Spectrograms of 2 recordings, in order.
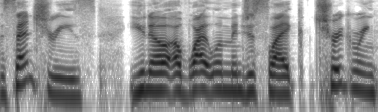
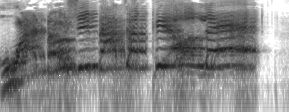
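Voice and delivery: very high, hyped-up, energetic voice; 4 dB louder than usual.

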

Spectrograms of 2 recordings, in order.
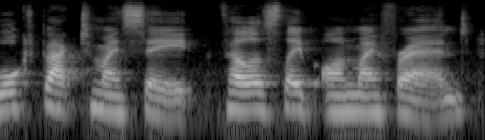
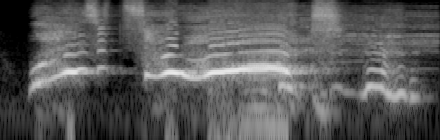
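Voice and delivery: frantic, hysterical shriek, very high and loud; 17 dB louder than usual. Retelling a hot plane ride, the speaker reenacts a hysterical screech. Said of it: "I literally screeched like".

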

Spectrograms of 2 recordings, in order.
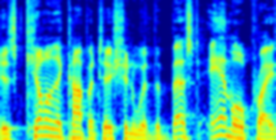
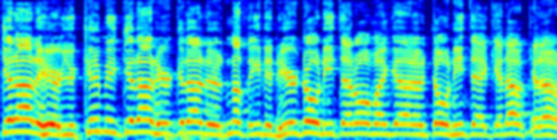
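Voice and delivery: mock yelling, much higher; 10 semitones higher, 4 dB louder than usual. Speaker retells a cop yelling at goats eating his paperwork; imitating a cop yelling. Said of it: "the cop starts yelling".

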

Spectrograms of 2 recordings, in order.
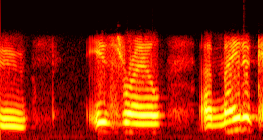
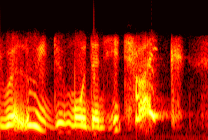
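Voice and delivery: thick, heavy put-on French accent. Retelling what a nun said back to the speaker: strong french accent. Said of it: "with a very strong French accent".

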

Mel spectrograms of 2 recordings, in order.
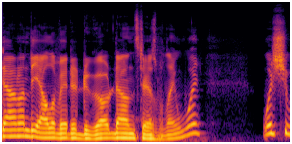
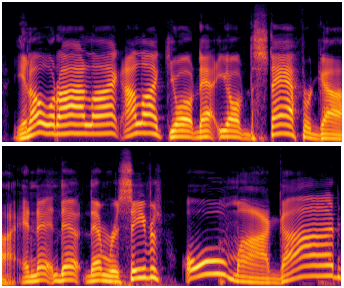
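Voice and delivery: put-on Dallas, Texas accent; 2 semitones higher than usual. Retelling what the driver said after the game: Dallas accent. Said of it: "I'm going to do a Dallas accent".

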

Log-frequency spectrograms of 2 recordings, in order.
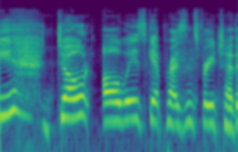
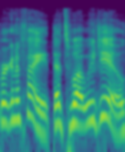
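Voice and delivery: ordinary talk

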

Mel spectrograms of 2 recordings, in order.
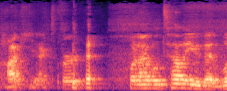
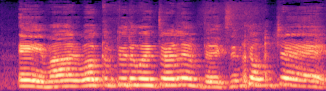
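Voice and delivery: attempted put-on Jamaican accent; 12 semitones higher, 4 dB louder than usual. Challenged to say the welcome line in your best jamaican accent. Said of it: "say it in your best Jamaican accent".

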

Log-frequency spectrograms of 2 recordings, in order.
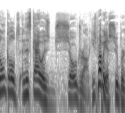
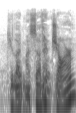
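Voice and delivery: mock drunk man's speech, lower and quieter; 7 semitones lower, 6 dB quieter than usual. Retelling what a drunk man said when he came up: imitating a drunk man. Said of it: "And he's wasted".

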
